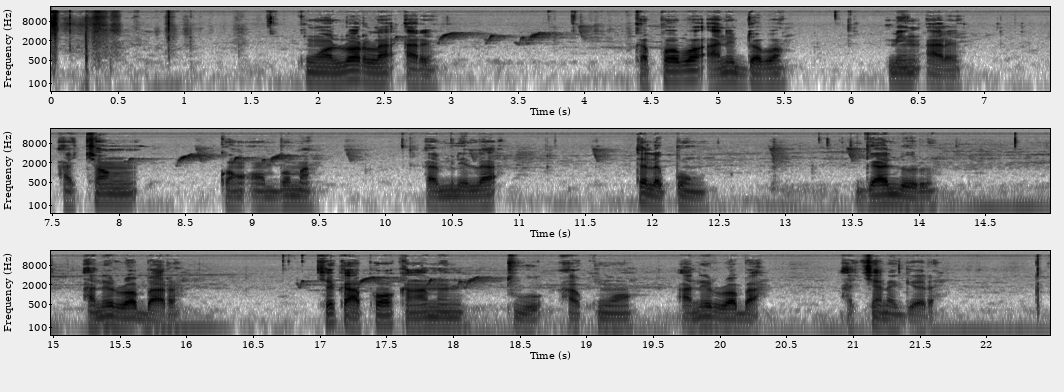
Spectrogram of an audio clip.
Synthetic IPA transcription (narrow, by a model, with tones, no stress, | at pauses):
kʊ˨ŋɔ˨lɔ˦ɾɪ˦la˦a˨ɾɪ˨ | ka˨pɔ˦bɔ˦ʔa˨nɪ˦dɔ˦βɔ˦ | mɪ˦ŋa˨ɾɪ˨ | a˨t͡ʃɔ˦ŋ˦ | kɔ˨ŋʔɔ˨nbʊ˦ma˨ | a˨mi˨ne˨la˦ | ta˦la˨k͡po˦˨ŋ | ɡaː˦lo˨ɾu˦ | a˨nɪ˦ɾɔ˦ba̰˨ɾʔa̰˦ | t͡ʃɛ˦ka˨a˨pʰɔ˦ka˨ŋa˦mɪ˦ŋtu˨o˨a˨kʊ̃˨ŋɔ˦a˨nɪ˦ɾɔ˦ba˨ | a˨t͡ʃɛ˦na˨ɡɛ˨ɾɛ̰˨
